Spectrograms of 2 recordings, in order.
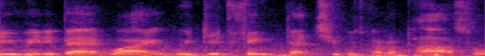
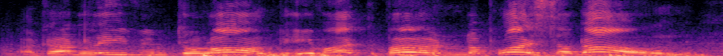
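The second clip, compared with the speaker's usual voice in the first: higher mock father voice, drawn out at the end; imitating his father; 7 semitones higher, slower than usual. Son imitating his father's strong accent for viewers, higher voice. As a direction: put on dad's strong accent, pitched up. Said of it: "This is the way my father talks".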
